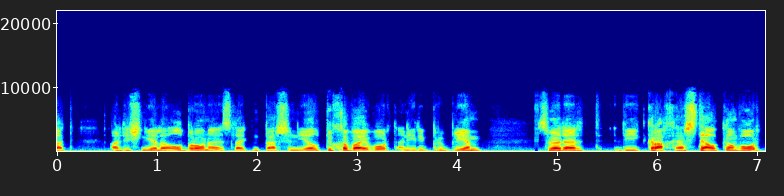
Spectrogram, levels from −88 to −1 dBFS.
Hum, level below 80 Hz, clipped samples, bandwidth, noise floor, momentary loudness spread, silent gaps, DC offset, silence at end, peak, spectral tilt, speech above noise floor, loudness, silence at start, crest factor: none; -54 dBFS; under 0.1%; 9.6 kHz; -38 dBFS; 17 LU; none; under 0.1%; 0.05 s; 0 dBFS; -6 dB/octave; 20 dB; -18 LUFS; 0 s; 18 dB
